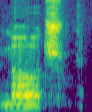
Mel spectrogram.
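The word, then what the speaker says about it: Nagy: Matt Narch. Ich glaube, das I am Ende spricht man nicht, ne? Wenn man es ungarisch spricht. Ja, genau. Also, also Ungarn auch das immer weggelassen.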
